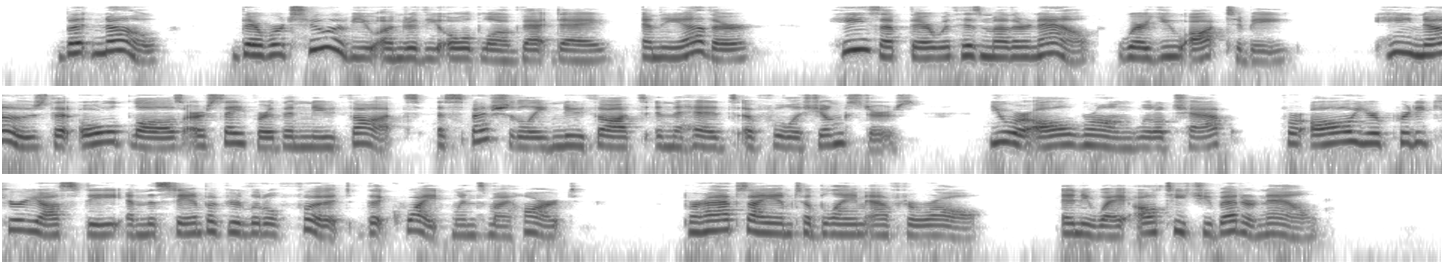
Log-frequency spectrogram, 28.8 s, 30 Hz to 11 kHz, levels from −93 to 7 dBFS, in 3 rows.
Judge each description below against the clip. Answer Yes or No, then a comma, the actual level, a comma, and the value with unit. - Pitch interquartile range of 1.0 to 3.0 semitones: No, average, 4.4 semitones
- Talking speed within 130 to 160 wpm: No, average, 175 wpm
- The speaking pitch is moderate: No, high, 225 Hz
